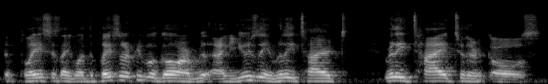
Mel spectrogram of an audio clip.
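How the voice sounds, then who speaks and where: A man's voice: on the high side, normal speed, darkish tone. Rambling young man on a livestream. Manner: rambling with frequent restarts and "like". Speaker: livestream host reading chat. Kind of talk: casual livestream chat, mixing English and Spanish.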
